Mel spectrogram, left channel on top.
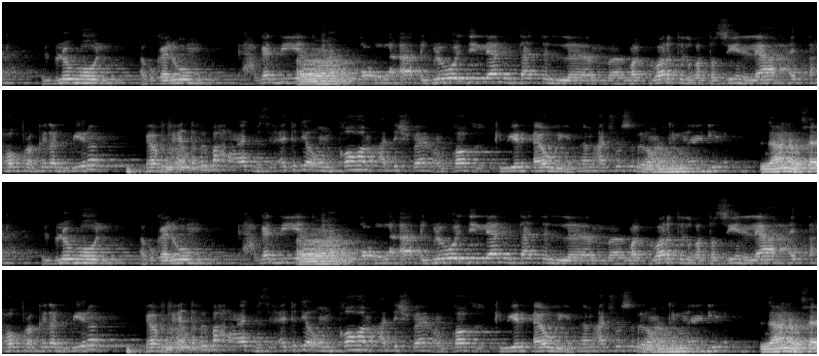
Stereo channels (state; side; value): identical; both; correlation 1.00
